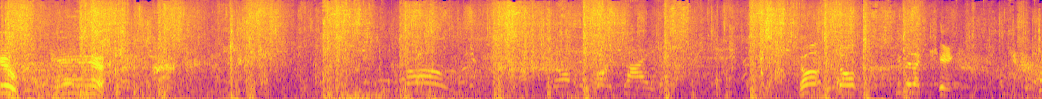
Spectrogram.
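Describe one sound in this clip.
Blades strike and slash with heavy thuds.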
